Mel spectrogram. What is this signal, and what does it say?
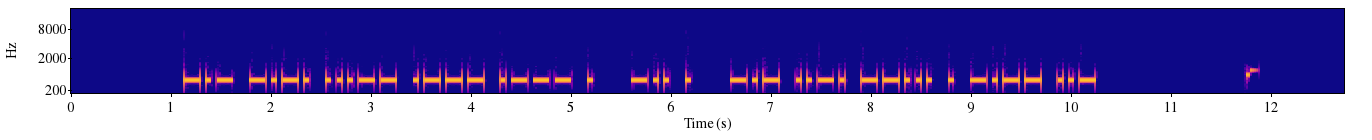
Morse code, heard as a keyed tone, about 22 wpm, 700 Hz. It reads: KC3JJE DE KF7EYU
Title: USA Callsign DE Callsign 22wpm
